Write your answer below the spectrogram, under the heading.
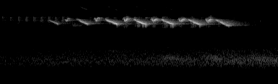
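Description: Black-and-white Warbler song: a very high, thin, squeaky 'wee-see' pair repeated about eight times in quick succession, lasting around two seconds.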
